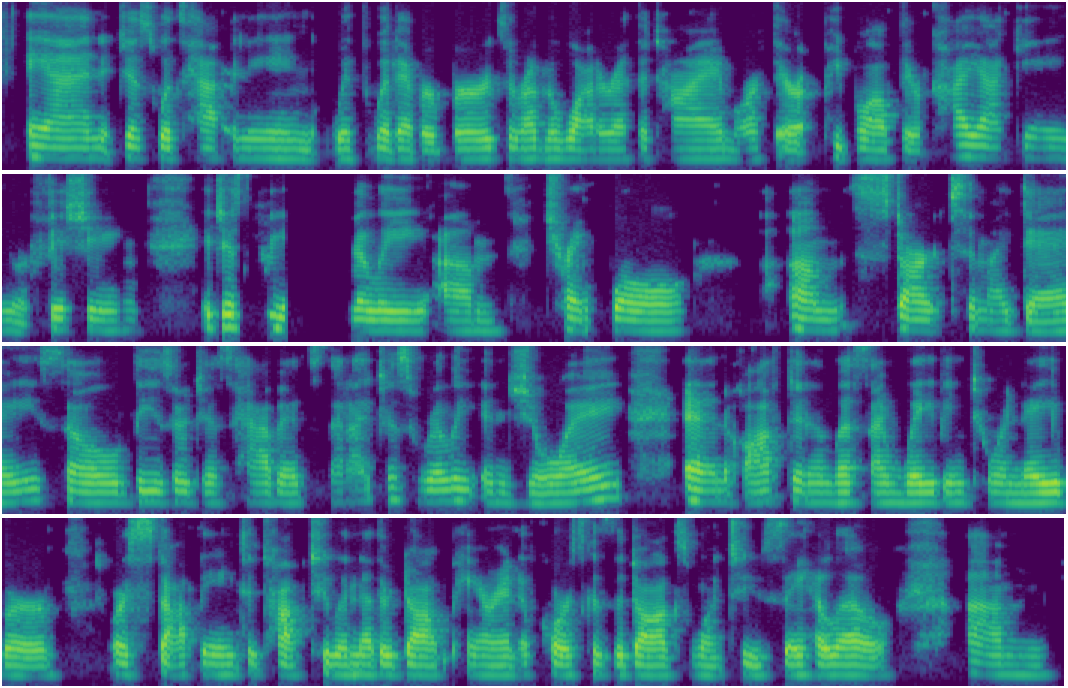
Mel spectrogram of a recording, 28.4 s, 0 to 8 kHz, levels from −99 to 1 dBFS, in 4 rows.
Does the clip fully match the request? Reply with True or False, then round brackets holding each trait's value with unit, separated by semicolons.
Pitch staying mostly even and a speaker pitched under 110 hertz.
False (1.4 semitones; 140 Hz)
